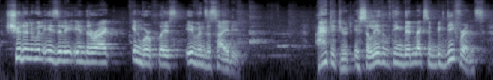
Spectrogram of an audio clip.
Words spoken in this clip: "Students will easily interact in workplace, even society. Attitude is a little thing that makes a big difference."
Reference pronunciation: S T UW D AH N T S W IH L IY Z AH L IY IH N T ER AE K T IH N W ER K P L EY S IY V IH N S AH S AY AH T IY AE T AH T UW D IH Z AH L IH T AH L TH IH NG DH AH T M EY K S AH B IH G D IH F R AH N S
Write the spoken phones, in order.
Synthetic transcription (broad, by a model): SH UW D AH N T W IH L IY Z AH L IY IH N T ER AE K T IH N W ER K P L EY S IY V IH N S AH S AY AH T IY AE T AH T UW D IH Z AH L IH T AH L T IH NG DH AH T M EY K S AH B IH G D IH F R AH N S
